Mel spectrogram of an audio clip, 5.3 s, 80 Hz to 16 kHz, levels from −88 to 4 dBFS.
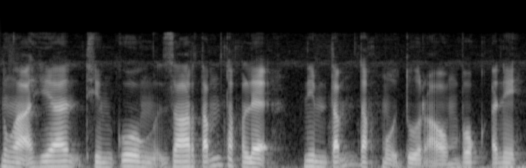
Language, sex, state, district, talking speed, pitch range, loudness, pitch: Mizo, male, Mizoram, Aizawl, 195 wpm, 95-115 Hz, -19 LUFS, 105 Hz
